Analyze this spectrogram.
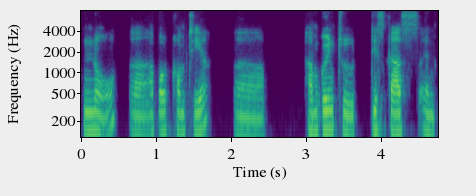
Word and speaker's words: CompTIA: Now, CompTIA, and you can see here how we pronounce it, CompTIA.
